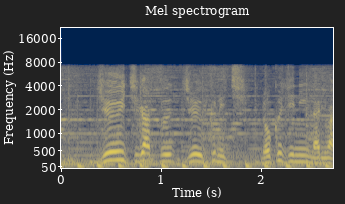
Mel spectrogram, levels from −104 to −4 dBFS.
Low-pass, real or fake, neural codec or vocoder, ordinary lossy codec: 7.2 kHz; real; none; none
